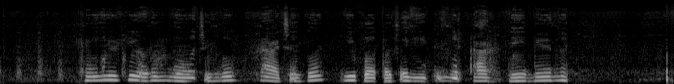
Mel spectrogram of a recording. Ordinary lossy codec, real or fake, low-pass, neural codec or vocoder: none; fake; none; codec, 44.1 kHz, 1.7 kbps, Pupu-Codec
